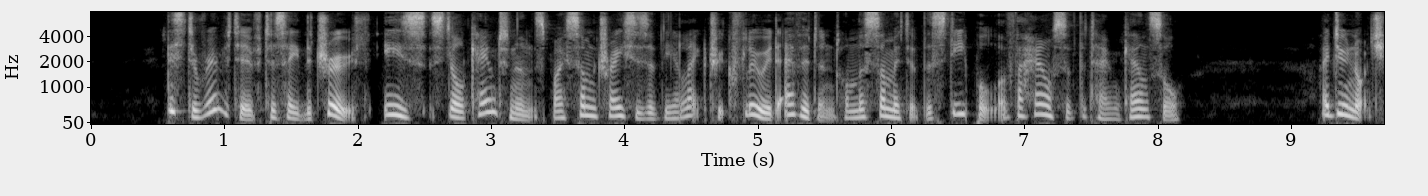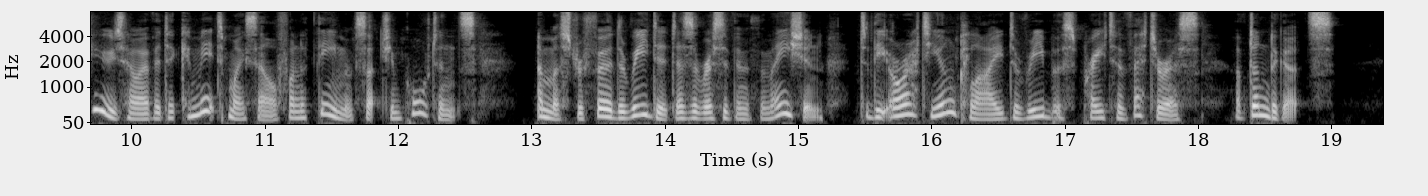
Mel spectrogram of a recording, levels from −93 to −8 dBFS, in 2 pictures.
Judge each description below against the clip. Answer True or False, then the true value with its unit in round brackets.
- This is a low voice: False (195 Hz)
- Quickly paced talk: False (190 wpm)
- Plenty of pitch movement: True (7.7 semitones)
